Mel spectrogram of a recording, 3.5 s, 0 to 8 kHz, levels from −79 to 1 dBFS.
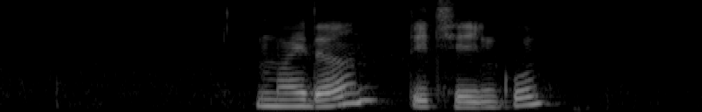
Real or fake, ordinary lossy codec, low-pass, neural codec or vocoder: fake; none; none; codec, 16 kHz, 6 kbps, DAC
